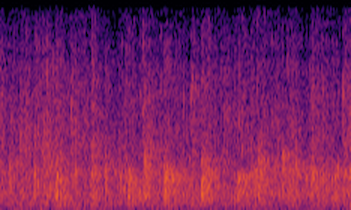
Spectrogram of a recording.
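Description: A crowd at a church service applauds a reader steadily, many hands clapping in a dense, continuous wash of sound at fairly even loudness throughout, with no voices standing out.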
